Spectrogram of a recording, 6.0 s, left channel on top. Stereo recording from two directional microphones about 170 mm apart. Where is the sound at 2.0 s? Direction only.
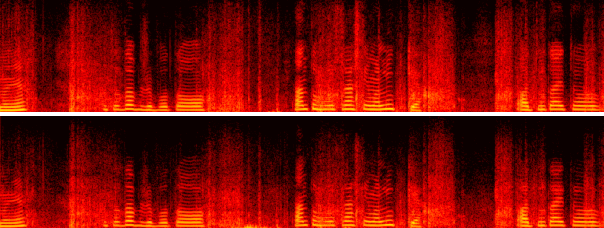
50° right (ahead or behind).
